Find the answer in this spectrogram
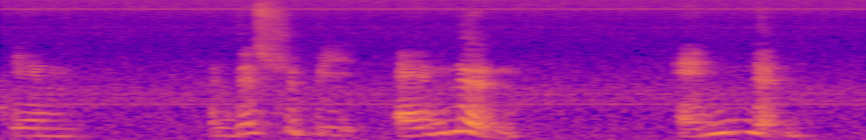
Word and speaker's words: anden: Være in, and this should be anden, anden. The D is silent, no matter what.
